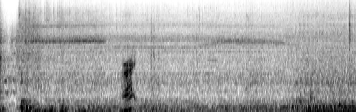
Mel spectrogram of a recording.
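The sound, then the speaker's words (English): An early Bronco's engine starts and rumbles at a steady idle throughout, a low throaty drone, while a man briefly speaks over it partway through. “All right, well, let's drive.”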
